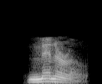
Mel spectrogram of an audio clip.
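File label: "mineral", English word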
